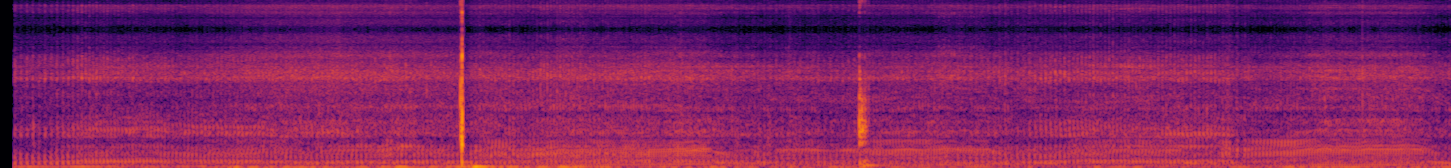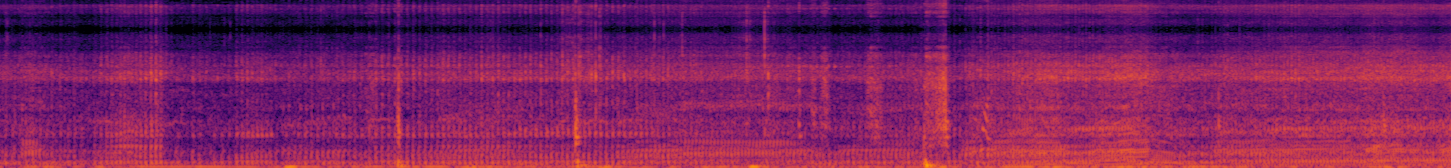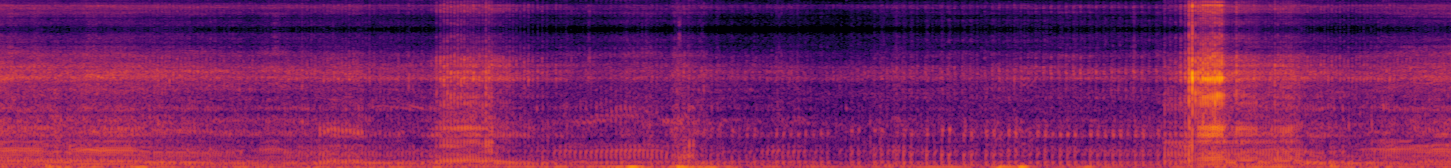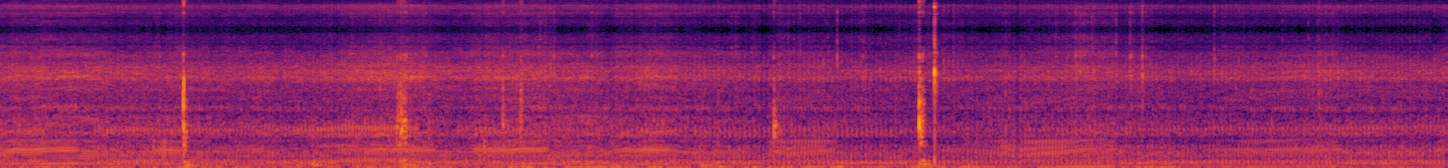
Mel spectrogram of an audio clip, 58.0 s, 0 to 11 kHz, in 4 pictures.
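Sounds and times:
dirt bike engine revving: 0.2s - 58.0s
sharp knocks: 8.6s - 8.8s.

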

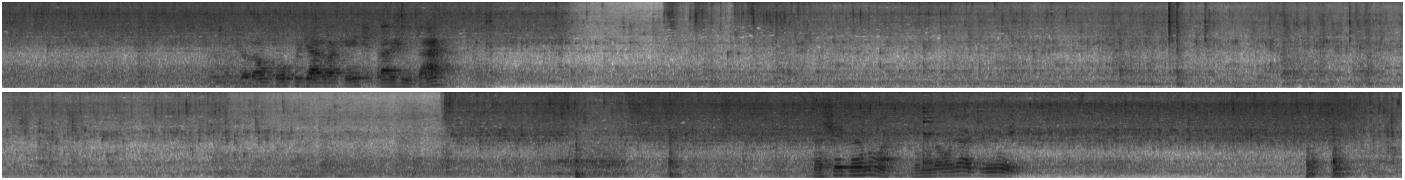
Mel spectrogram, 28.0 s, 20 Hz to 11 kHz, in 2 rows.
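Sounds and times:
tap water spraying into sink: 0.0s - 5.7s, 18.4s - 28.0s
hot water splashing on ice: 2.0s - 5.6s.

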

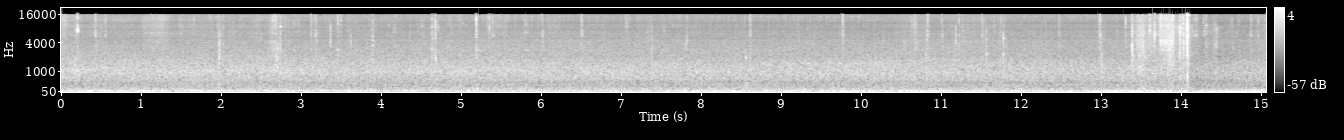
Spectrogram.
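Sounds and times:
steady low rumble: 0.0s - 15.0s
scraping rustle: 13.3s - 14.6s.

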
